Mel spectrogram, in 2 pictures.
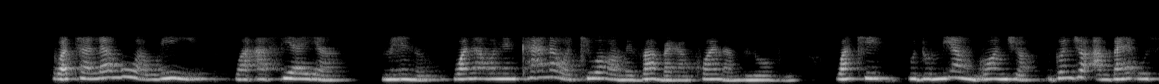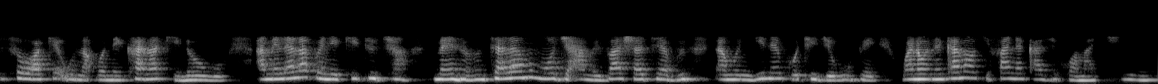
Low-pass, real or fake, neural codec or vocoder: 3.6 kHz; fake; codec, 24 kHz, 0.5 kbps, DualCodec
